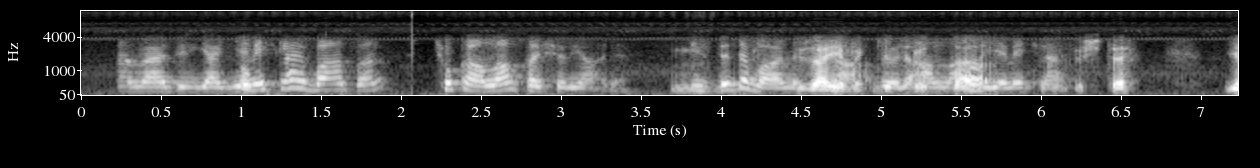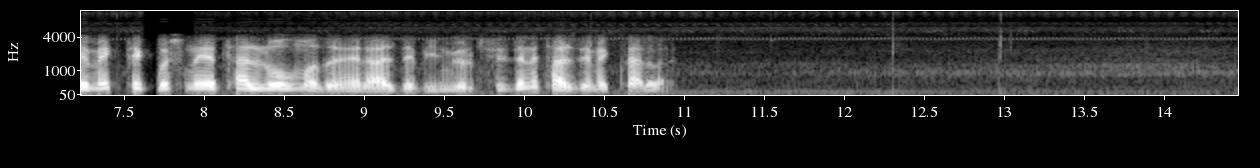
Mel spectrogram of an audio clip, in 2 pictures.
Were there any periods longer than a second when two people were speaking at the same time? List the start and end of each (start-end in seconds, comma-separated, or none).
4.5-5.7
